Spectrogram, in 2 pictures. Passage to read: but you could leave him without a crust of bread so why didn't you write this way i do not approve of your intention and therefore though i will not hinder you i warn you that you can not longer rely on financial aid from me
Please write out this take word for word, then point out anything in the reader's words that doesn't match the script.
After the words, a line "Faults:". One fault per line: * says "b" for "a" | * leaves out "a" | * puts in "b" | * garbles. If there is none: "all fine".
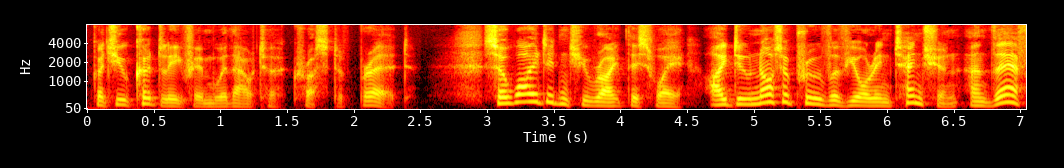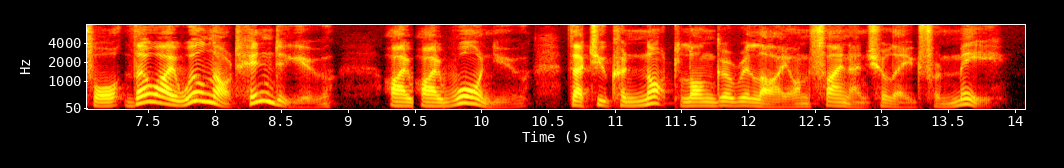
but you could leave him without a crust of bread so why didn't you write this way i do not approve of your intention and therefore though i will not hinder you i i warn you that you can not longer rely on financial aid from me
Faults:
* puts in "i"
